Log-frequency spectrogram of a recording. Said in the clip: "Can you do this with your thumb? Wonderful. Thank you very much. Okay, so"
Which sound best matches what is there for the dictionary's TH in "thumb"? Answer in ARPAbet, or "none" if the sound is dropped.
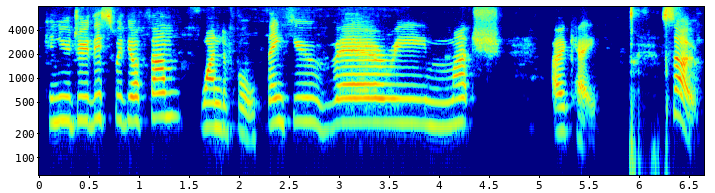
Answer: TH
